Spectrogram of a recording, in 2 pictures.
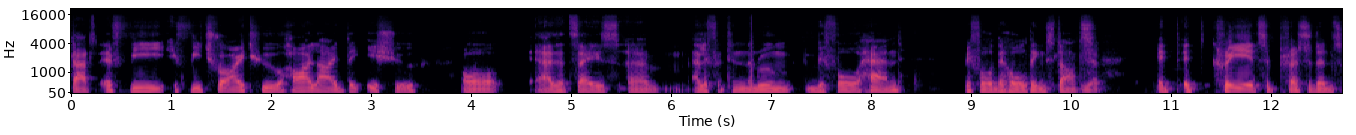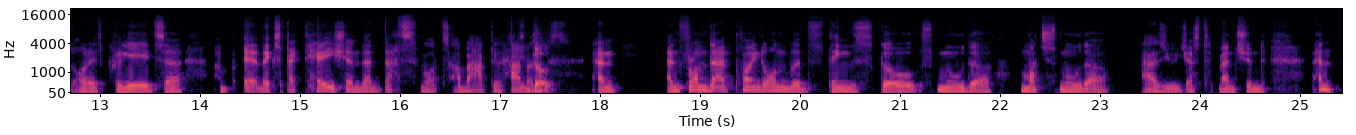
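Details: Stammering (stuttering) in a man who says he stammers himself.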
